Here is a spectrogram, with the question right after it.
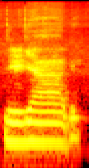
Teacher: Solo el medio dorso se aproxima, ¿no? Hacia el paladar, ya no entra en contacto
